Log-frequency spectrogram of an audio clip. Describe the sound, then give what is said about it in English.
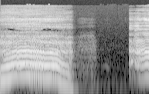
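A voice imitates the pained scream of a creature stabbed in the shoulder by a rapier: one loud, strained, drawn-out cry lasting about a second that sags downward in pitch at the end, followed by a brief silence and the start of another voice. “And it lets out as best of a scream it can.”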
